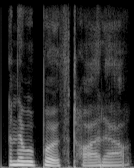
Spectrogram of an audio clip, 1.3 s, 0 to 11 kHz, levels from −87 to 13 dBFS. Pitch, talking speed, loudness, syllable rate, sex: 210 Hz, 265 wpm, -17 LUFS, 6.8 syllables/s, female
